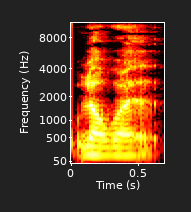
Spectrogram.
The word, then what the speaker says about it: Lowell: Wenn unsere Zuhörer und Zuhörerinnen jetzt auch noch gerne ein Bild zu Lowell, wahrscheinlich habe ich es jetzt voll falsch ausgesprochen. Aber ich Nein, du hast es auch schöner ausgesprochen als ich. Das Problem ist, ich bekam es nicht federfrei hin. Also es wird Lowell geschrieben.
